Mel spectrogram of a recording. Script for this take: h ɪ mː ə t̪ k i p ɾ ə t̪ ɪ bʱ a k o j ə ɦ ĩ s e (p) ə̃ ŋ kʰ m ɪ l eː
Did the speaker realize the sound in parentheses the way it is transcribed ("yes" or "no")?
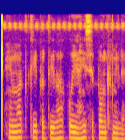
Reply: yes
